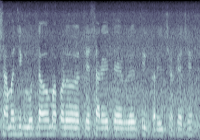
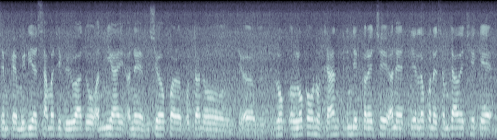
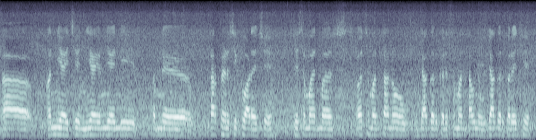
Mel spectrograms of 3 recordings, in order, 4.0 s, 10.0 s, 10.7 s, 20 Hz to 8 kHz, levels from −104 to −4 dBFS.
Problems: constant background noise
